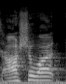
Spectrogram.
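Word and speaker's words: Oshawott: water water washingtonia what is it called ashat aswat I said it right there you go it's aswat Tepig and then Snivy to me it was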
